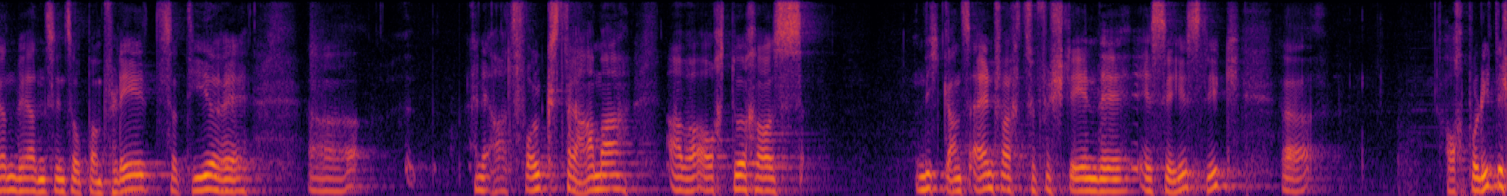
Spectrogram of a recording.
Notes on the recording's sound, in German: Im Bruno Kreisky Forum live vor Publikum geführt und aufgezeichnet.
